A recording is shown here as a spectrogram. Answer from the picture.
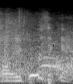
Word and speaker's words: Yakuza: You said it wrong. It's Yakuza.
